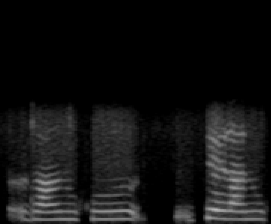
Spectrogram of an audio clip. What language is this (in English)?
Santali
